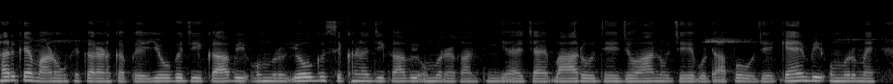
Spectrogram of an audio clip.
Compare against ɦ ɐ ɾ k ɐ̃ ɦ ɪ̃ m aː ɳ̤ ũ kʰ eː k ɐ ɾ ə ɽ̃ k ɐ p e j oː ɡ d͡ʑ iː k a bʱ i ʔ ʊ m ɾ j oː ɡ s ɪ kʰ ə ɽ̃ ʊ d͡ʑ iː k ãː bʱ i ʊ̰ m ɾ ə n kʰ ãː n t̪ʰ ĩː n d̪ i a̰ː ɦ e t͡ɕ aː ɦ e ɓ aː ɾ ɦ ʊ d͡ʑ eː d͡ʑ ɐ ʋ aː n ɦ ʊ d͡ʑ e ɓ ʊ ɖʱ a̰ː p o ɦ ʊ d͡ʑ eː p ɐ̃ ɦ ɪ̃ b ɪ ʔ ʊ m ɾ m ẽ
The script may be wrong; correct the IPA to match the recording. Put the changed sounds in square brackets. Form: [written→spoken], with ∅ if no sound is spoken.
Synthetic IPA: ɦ ɐ ɾ k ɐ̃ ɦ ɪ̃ m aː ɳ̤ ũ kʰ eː k ɐ ɾ ə ɽ̃ k ɐ p e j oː ɡ d͡ʑ iː k a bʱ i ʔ ʊ m ɾ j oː ɡ s ɪ kʰ ə ɽ̃ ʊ d͡ʑ iː k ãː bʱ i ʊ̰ m ɾ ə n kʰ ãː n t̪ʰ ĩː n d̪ i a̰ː ɦ e t͡ɕ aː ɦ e ɓ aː ɾ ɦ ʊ d͡ʑ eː d͡ʑ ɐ ʋ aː n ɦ ʊ d͡ʑ e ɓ ʊ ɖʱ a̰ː p o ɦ ʊ d͡ʑ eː [p→k] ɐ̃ ɦ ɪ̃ b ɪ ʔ ʊ m ɾ m ẽ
